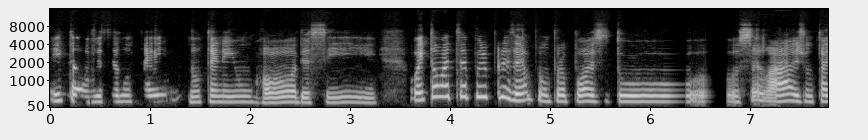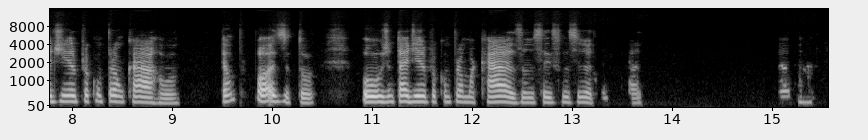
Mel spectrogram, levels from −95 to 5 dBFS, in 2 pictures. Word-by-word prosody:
Então, 245 Hz, -1 st, +2 dB
você 215 Hz, +1 st, -2 dB
não 225 Hz, 0 st, -2 dB
tem 225 Hz, +2 st, -2 dB, 0.2 s
não 205 Hz, 0 st, -3 dB
tem 215 Hz, 0 st, +1 dB
nenhum 210 Hz, 0 st, -2 dB
hobby 190 Hz, +1 st, +1 dB
assim, 185 Hz, 0 st, -4 dB, 0.3 s
ou 275 Hz, -, +4 dB
então 390 Hz, +8 st, +3 dB
até, 410 Hz, 0 st, +2 dB
por 400 Hz, 0 st, +2 dB
por 400 Hz, 0 st, -1 dB
exemplo, 280 Hz, -5 st, +2 dB
um 225 Hz, -, 0 dB
propósito, 220 Hz, -, +1 dB, 0.3 s
sei 140 Hz, -9 st, 0 dB
lá, 230 Hz, -, +4 dB
juntar 225 Hz, 0 st, 0 dB
dinheiro 225 Hz, 0 st, +1 dB
para 225 Hz, -, -3 dB
comprar 225 Hz, -1 st, -2 dB
um 210 Hz, -, -3 dB
carro? 185 Hz, -6 st, 0 dB, 0.4 s
É 220 Hz, -, 0 dB
um -, -, -7 dB
propósito. 200 Hz, -, 0 dB, 0.5 s
Ou 210 Hz, 0 st, +6 dB
juntar 220 Hz, +2 st, +2 dB
dinheiro 215 Hz, 0 st, +3 dB
para 215 Hz, -, -6 dB
comprar 205 Hz, +2 st, -5 dB
uma 195 Hz, -1 st, -6 dB
casa, 200 Hz, -2 st, +1 dB
não 180 Hz, -, -5 dB
sei 185 Hz, +1 st, -4 dB
se 180 Hz, -, -14 dB
você 195 Hz, 0 st, -6 dB
já 185 Hz, -2 st, -3 dB
tem 180 Hz, -, -19 dB, 0.2 s
casa. 170 Hz, -, -10 dB, 1.4 s
Aham. 200 Hz, -1 st, -10 dB
215 Hz, 165 wpm, -23 LUFS, 195-225 Hz, 1.4 s, Ou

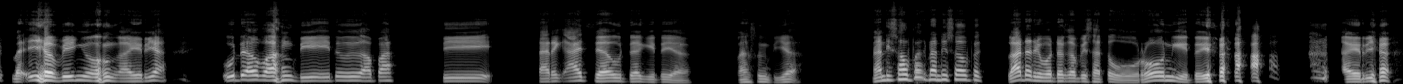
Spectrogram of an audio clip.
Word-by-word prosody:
Lah 130 Hz, -, 0 dB
iya, 190 Hz, -1 st, +9 dB
bingung, 180 Hz, -3 st, +2 dB
akhirnya, 150 Hz, +5 st, -1 dB, 0.6 s
"Udah, 205 Hz, +3 st, +2 dB
Bang, 195 Hz, -1 st, +3 dB
di 165 Hz, +1 st, -2 dB
itu, 180 Hz, -1 st, -4 dB
apa, 180 Hz, +2 st, -4 dB, 0.5 s
ditarik 150 Hz, -1 st, -6 dB
aja 160 Hz, -3 st, 0 dB
udah," 135 Hz, -2 st, -4 dB
gitu 115 Hz, -1 st, -9 dB
ya, 95 Hz, -4 st, -7 dB, 0.5 s
langsung 115 Hz, +1 st, -8 dB
dia, 115 Hz, +4 st, -8 dB, 0.7 s
"Nanti 185 Hz, +6 st, 0 dB
sobek 230 Hz, 0 st, +2 dB
nanti 220 Hz, 0 st, +1 dB
sobek." 210 Hz, -4 st, -1 dB, 0.3 s
Lah, -, -, +7 dB
daripada 160 Hz, -7 st, +1 dB
gak 145 Hz, -1 st, -2 dB
bisa 130 Hz, -2 st, -3 dB
turun, 105 Hz, -, -1 dB
gitu, 125 Hz, +2 st, +1 dB
ya. -, -, -20 dB, 1.3 s
Akhirnya 150 Hz, +8 st, +2 dB
165 Hz, 120 wpm, -22 LUFS, 140-185 Hz, 1.3 s, iya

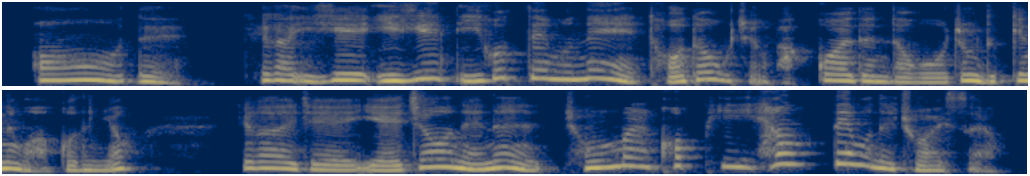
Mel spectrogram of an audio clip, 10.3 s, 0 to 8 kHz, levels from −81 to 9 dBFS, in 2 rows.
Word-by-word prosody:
어 220 Hz, -1 st, +3 dB
네. 155 Hz, -11 st, -3 dB, 0.3 s
제가 220 Hz, -1 st, -1 dB
이게 205 Hz, +4 st, +3 dB
이게 215 Hz, +7 st, +3 dB
이것 225 Hz, +10 st, -1 dB
때문에 265 Hz, -, +1 dB
더더욱 205 Hz, +5 st, -1 dB
제가 190 Hz, -3 st, -10 dB
바꿔야 210 Hz, +5 st, -2 dB
된다고 160 Hz, -5 st, -2 dB
좀 210 Hz, +4 st, +4 dB
느끼는 205 Hz, +4 st, +3 dB
것 160 Hz, -, -5 dB
같거든요. 165 Hz, +6 st, -3 dB, 0.5 s
제가 225 Hz, -1 st, 0 dB
이제 180 Hz, -5 st, -2 dB
예전에는 210 Hz, +3 st, +2 dB
정말 270 Hz, +4 st, +1 dB
커피 290 Hz, -4 st, -5 dB
향 370 Hz, +6 st, -3 dB
때문에 340 Hz, -, +1 dB
좋아했어요. 155 Hz, -, -7 dB
215 Hz, 315 characters per minute, -23 LUFS, 180-255 Hz, 0.5 s, 좀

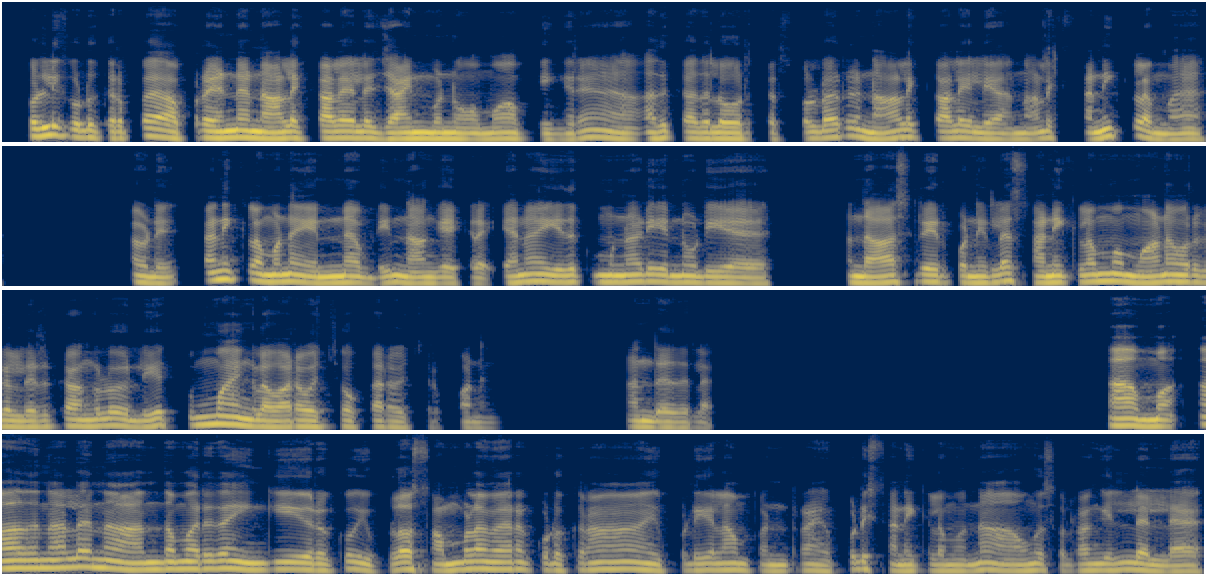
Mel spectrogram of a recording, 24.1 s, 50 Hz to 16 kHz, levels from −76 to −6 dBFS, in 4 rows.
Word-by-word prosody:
சொல்லிக் 170 Hz, +1 st, +4 dB
குடுக்கிறப்ப, 135 Hz, +2 st, -2 dB
"அப்பறம் 130 Hz, +2 st, +2 dB
என்ன 135 Hz, 0 st, +5 dB
நாளைக்கு 120 Hz, +1 st, +2 dB
காலைல 130 Hz, -1 st, +4 dB
ஜாயின் 115 Hz, +1 st, +5 dB
பண்ணுவோமா?" 115 Hz, 0 st, +1 dB
அப்படீங்கறேன். 115 Hz, +5 st, -4 dB, 0.2 s
அதுக்கு 125 Hz, 0 st, -2 dB
அதுல 120 Hz, 0 st, +2 dB
ஒருத்தர் 110 Hz, -1 st, -13 dB
சொல்றாரு, 140 Hz, +6 st, -1 dB
"நாளைக்கு 135 Hz, +4 st, -2 dB
காலையிலயா? 125 Hz, -4 st, 0 dB
நாளைக்கு 125 Hz, +3 st, -5 dB
சனிக்கிழம" 120 Hz, -6 st, 0 dB, 0.8 s
அப்படின்னு. 115 Hz, -3 st, -1 dB
"சனிக்கிழமைன்னா 150 Hz, -6 st, +2 dB
என்ன?" 120 Hz, +2 st, +4 dB
அப்படீன்னு 115 Hz, +3 st, -1 dB
நான் 110 Hz, 0 st, 0 dB
கேட்குறேன். 105 Hz, -1 st, -6 dB
ஏன்னா 140 Hz, +3 st, +2 dB
இதுக்கு 130 Hz, 0 st, -2 dB
முன்னாடி 135 Hz, +2 st, +2 dB
என்னுடைய 115 Hz, -2 st, +1 dB, 0.6 s
அந்த 120 Hz, -, +4 dB
ஆசிரியர் 130 Hz, -1 st, -2 dB
பணியில 120 Hz, +5 st, +1 dB
சனிக்கிழமை 130 Hz, +4 st, +2 dB
மாணவர்கள் 120 Hz, -2 st, +1 dB
இருக்காங்களோ, 125 Hz, +3 st, -1 dB
இல்லையோ 130 Hz, +5 st, -2 dB
சும்மா 160 Hz, +3 st, +1 dB
எங்கள 120 Hz, -3 st, +2 dB
வர 115 Hz, -, 0 dB
வச்சு 115 Hz, +2 st, -11 dB
உட்கார 115 Hz, 0 st, -7 dB
வச்சிருப்பானுங்க, 100 Hz, -1 st, -15 dB, 0.7 s
அந்த 110 Hz, -1 st, 0 dB
இதுல. 100 Hz, 0 st, -9 dB, 2.1 s
ஆமா. 125 Hz, -2 st, +3 dB, 0.2 s
அதுனால 165 Hz, +3 st, +2 dB
நான், 140 Hz, -4 st, +3 dB
அந்த 140 Hz, +2 st, +2 dB
மாரி 150 Hz, 0 st, +2 dB
தான், 155 Hz, -2 st, +3 dB
இங்கயும் 135 Hz, +1 st, 0 dB
இருக்கும். 125 Hz, +4 st, -3 dB
இப்பலா 125 Hz, +7 st, 0 dB
சம்பளம் 145 Hz, +5 st, +1 dB
வேற 145 Hz, -, 0 dB
குடுக்குறான். 135 Hz, +4 st, -3 dB, 0.2 s
இப்படியெல்லாம் 125 Hz, +1 st, -4 dB
பண்றான். 115 Hz, +1 st, -5 dB
எப்படி 140 Hz, +6 st, -7 dB
சனிக்கிழமைனா, 115 Hz, +2 st, -3 dB
அவங்க 120 Hz, +2 st, -2 dB
சொல்றாங்க, 120 Hz, +2 st, -4 dB
இல்ல 135 Hz, -1 st, 0 dB
இல்ல. 105 Hz, -1 st, -2 dB
125 Hz, 155 wpm, -21 LUFS, 115-140 Hz, 2.1 s, என்ன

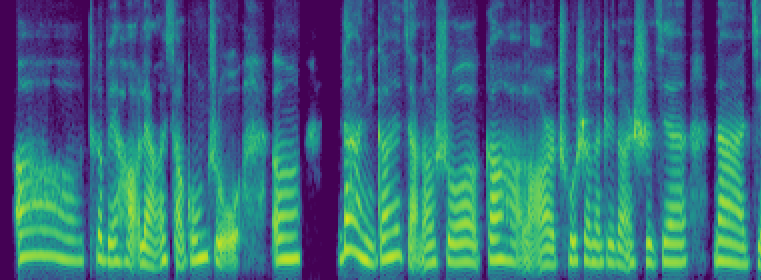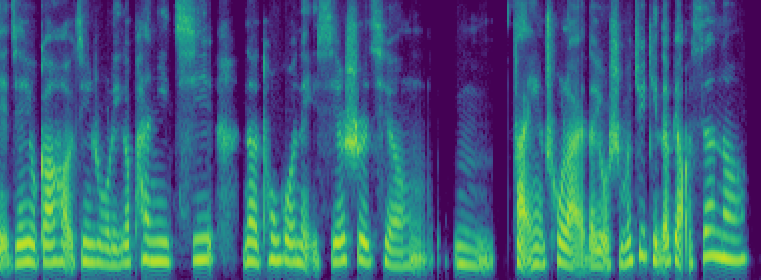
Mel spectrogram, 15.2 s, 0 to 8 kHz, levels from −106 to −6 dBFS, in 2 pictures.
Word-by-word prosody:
哦， 255 Hz, -4 st, -1 dB
特 240 Hz, -, -1 dB
别 205 Hz, -1 st, +1 dB
好， 200 Hz, -2 st, +1 dB
2 170 Hz, -5 st, +2 dB
个 220 Hz, -, +1 dB
小 -, -, -1 dB
公 230 Hz, +3 st, +2 dB
主。 425 Hz, -, +1 dB, 0.3 s
嗯， 235 Hz, +2 st, +3 dB, 0.3 s
那 330 Hz, -3 st, +4 dB
你 215 Hz, -7 st, +2 dB
刚 230 Hz, +5 st, +3 dB
才 270 Hz, +2 st, +1 dB
讲 260 Hz, -, -1 dB
到 185 Hz, -, 0 dB
说 200 Hz, -1 st, +1 dB
刚 225 Hz, 0 st, +4 dB
好 210 Hz, -2 st, -2 dB
老 -, -, -2 dB
二 170 Hz, 0 st, +1 dB
出 210 Hz, +2 st, -1 dB
生 215 Hz, -2 st, +1 dB
的 190 Hz, -, -1 dB
这 195 Hz, 0 st, -2 dB
段 180 Hz, +1 st, -2 dB
时 200 Hz, 0 st, +1 dB
间， 200 Hz, +1 st, 0 dB, 0.2 s
那 205 Hz, -4 st, +2 dB
姐 180 Hz, +2 st, -2 dB
姐 190 Hz, +1 st, +2 dB
又 200 Hz, -, +3 dB
刚 195 Hz, 0 st, +2 dB
好 205 Hz, -, 0 dB
进 205 Hz, -1 st, -1 dB
入 190 Hz, -3 st, -3 dB
了 170 Hz, -, -3 dB
一 165 Hz, -, -6 dB
个 195 Hz, +2 st, -2 dB
叛 220 Hz, -1 st, 0 dB
逆 210 Hz, -1 st, +2 dB
期， 220 Hz, +3 st, -2 dB, 0.3 s
那 205 Hz, 0 st, +2 dB
通 220 Hz, +2 st, -1 dB
过 215 Hz, -2 st, +1 dB
哪 190 Hz, -, -3 dB
些 205 Hz, +1 st, 0 dB
事 220 Hz, -2 st, +3 dB
情， 200 Hz, -5 st, -4 dB, 0.6 s
嗯， 185 Hz, +3 st, -6 dB, 0.2 s
反 -, -, +3 dB
映 175 Hz, -1 st, -2 dB
出 205 Hz, +2 st, 0 dB
来 175 Hz, -, +3 dB
的？ 80 Hz, -, -2 dB
有 -, -, 0 dB
什 -, -, -3 dB
么 200 Hz, -, +1 dB
具 265 Hz, +5 st, -3 dB
体 230 Hz, -5 st, 0 dB
的 -, -, +2 dB
表 225 Hz, -3 st, +1 dB
现 260 Hz, +7 st, -1 dB
呢？ 230 Hz, -1 st, +1 dB
210 Hz, 250 characters per minute, -23 LUFS, 195-230 Hz, 0.6 s, 那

